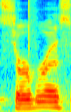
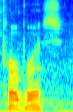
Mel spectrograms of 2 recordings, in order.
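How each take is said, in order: First: The name begins with a soft S sound. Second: The name begins with a hard K sound. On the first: This is the usual English name. "usually in English, people will pronounce it Cerberus" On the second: This is the Greek name. "the Greek name for Cerberus is with a hard, uh, a hard K sound"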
